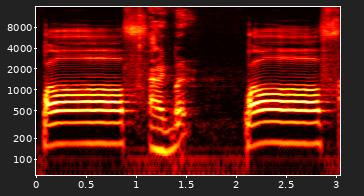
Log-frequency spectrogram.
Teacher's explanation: জিহ্বার গোড়া ঠিক, বা আমি বলবো আলা জিহ্বা দিয়ে।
